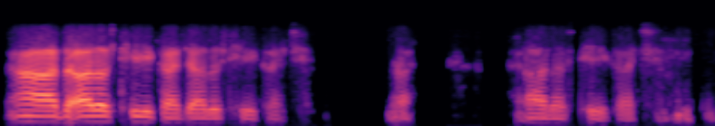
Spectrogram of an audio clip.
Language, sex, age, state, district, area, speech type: Kashmiri, male, 18-30, Jammu and Kashmir, Budgam, rural, conversation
